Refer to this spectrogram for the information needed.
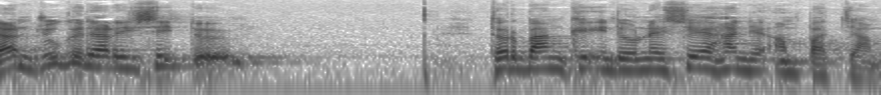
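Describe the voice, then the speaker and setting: Audible room echo surrounds a man whose bright, sharp voice carries vocal fry. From Papua New Guinea. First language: Tok Pisin (speaking Indonesian). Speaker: pastor. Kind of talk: sermon.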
